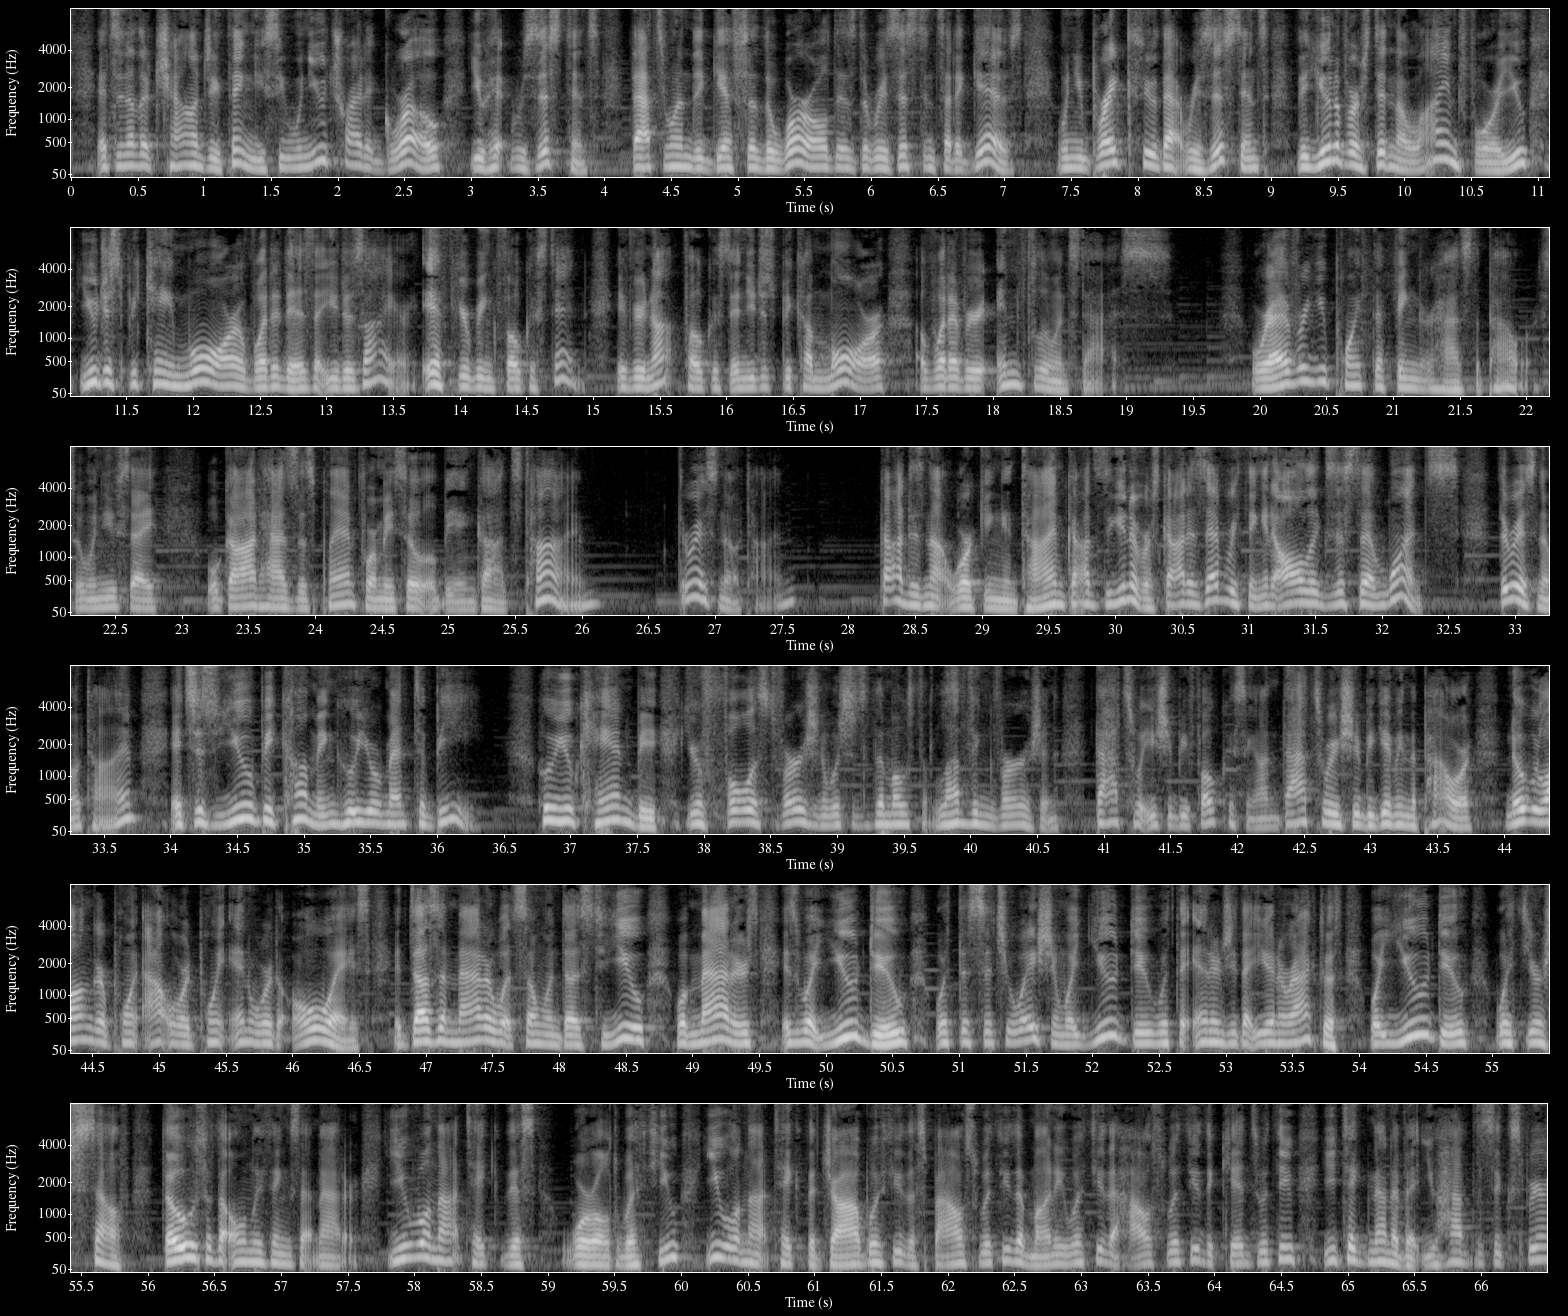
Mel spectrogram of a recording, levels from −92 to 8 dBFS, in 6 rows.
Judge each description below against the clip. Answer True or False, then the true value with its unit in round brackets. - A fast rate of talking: True (220 wpm)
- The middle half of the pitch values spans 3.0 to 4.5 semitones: False (5.1 semitones)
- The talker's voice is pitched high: False (140 Hz)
